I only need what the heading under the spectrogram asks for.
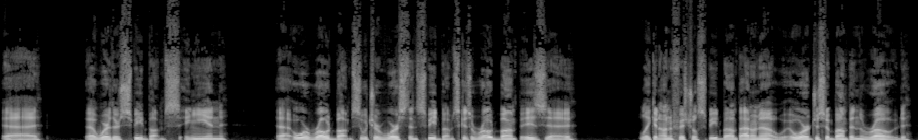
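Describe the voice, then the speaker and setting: A man with a creaky voice hosting a bedtime podcast, rambling in a lulling, halting way and often interrupting himself as he drifts into tangents. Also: medium pitch, no room sound, clean studio sound. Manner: meandering, halting, digressive, self-interrupting; soothing, lulling. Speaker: podcast host.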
